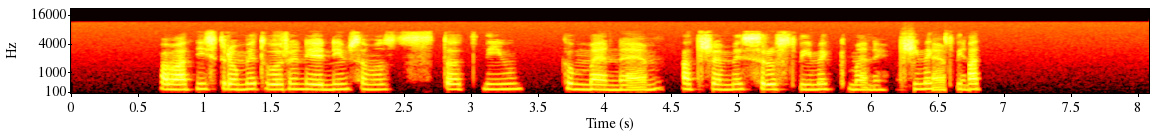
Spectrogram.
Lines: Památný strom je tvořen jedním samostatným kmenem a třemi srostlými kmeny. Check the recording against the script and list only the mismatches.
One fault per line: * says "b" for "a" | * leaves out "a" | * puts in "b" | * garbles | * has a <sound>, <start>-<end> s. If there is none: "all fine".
* garbles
